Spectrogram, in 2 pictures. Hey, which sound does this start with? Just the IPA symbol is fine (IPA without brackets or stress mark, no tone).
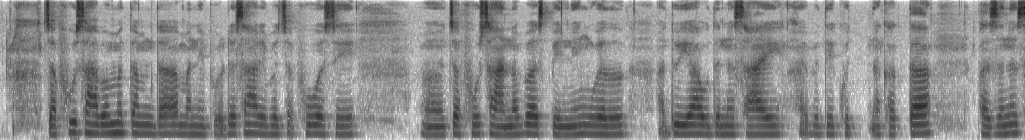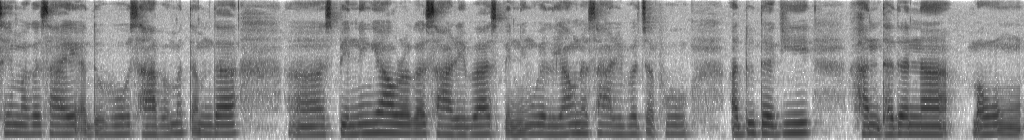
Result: t͡ʃ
